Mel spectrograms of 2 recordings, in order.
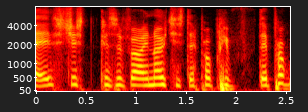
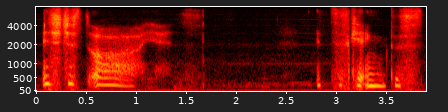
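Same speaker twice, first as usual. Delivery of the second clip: whispering; 13 dB quieter than usual. Real, not acted. Whispered delight.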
